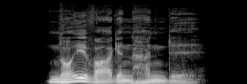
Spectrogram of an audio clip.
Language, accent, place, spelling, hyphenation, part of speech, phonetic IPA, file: German, Germany, Berlin, Neuwagenhandel, Neu‧wa‧gen‧han‧del, noun, [ˈnɔʏ̯vaːɡn̩ˌhandl̩], De-Neuwagenhandel.ogg
- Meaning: car trading business that sells new cars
